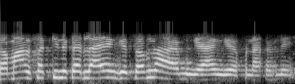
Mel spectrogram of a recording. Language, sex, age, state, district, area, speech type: Hindi, female, 60+, Bihar, Vaishali, rural, conversation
